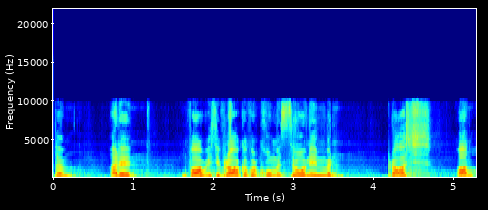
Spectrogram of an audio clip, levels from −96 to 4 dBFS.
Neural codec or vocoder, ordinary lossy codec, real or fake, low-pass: autoencoder, 22.05 kHz, a latent of 192 numbers a frame, VITS, trained on many speakers; none; fake; 9.9 kHz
